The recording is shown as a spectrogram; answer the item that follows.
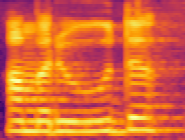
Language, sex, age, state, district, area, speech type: Punjabi, female, 18-30, Punjab, Tarn Taran, rural, spontaneous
